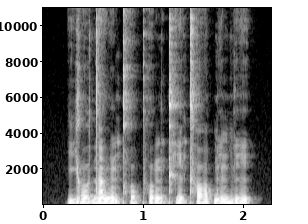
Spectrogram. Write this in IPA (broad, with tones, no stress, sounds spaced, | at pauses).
j oː˨ d ã˦˨ w ũ˦ kʰ o˨ pʰ o˦ ŋ tʰ ĩ˦ tʰ ɔ˦˨ ɓ ĩ˦ b ĩ˦˨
